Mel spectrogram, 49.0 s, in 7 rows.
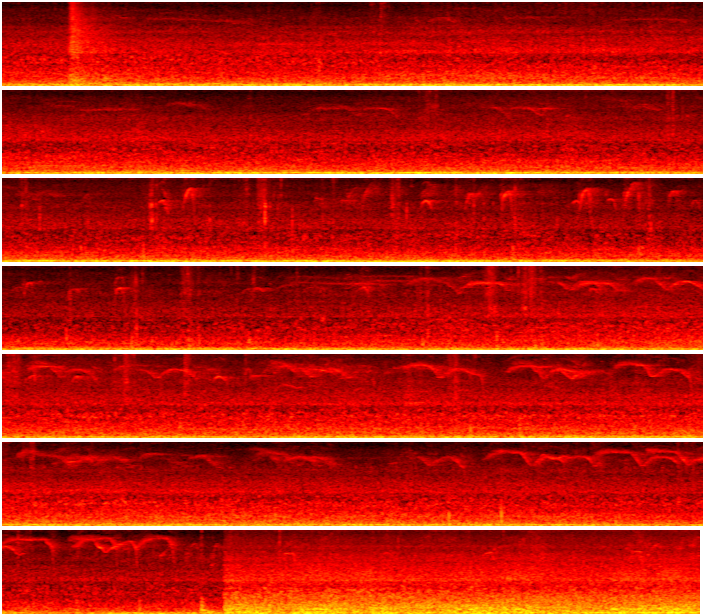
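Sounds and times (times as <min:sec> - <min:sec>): wind rumble on microphone: 0:00.0 - 0:49.0
birds chirping: 0:23.3 - 0:49.0.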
